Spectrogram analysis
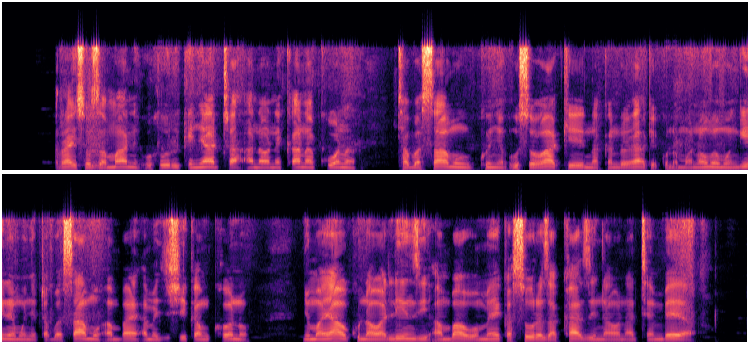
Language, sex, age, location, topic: Swahili, male, 18-24, Mombasa, government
